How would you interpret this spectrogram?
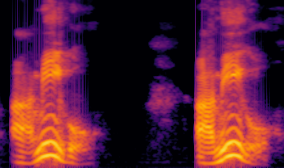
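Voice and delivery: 아미고 with the stress on 미; stress on second-last syllable. Shown as a demonstration. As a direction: punch the middle 미 in 아미고. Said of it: "뒤에서 두 번째 음절에 강세 있고요".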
